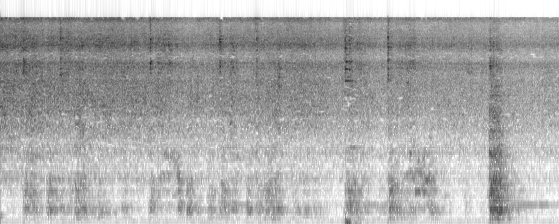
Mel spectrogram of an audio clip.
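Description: Beans and potatoes stirred in a pan with salt and turmeric, a steady sizzle running under repeated scraping strokes of a spoon, with a few sharper knocks against the pan near the end.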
